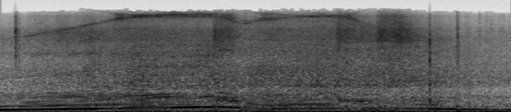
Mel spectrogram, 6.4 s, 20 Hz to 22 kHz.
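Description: Turbocharged VW Polo EA111 1.6 eight-valve engine at full throttle in second gear, heard inside the cabin. The revs climb for about two and a half seconds with a high turbo whine rising alongside. About three seconds in they drop sharply with a brief hiss, then hold lower and ease off near the end.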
